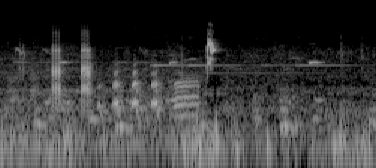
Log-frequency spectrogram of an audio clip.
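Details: Nias hill myna model song for pet myna training: broad harsh bursts followed by a series of short ringing notes and a sharp high whistle, with low background rumble and music.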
